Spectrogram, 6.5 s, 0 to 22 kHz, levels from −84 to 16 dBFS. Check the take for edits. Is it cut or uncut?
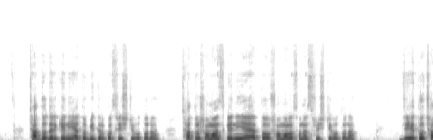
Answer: uncut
